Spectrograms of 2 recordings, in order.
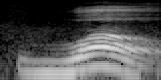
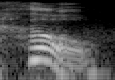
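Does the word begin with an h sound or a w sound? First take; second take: w sound; h sound. First: The word begins with a w sound. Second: The word begins with an h sound. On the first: The speaker calls it right. "with a w" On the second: The speaker calls it wrong. "It's not ho"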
